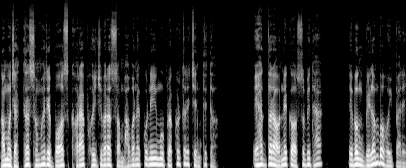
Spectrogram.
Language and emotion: Odia, fearful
